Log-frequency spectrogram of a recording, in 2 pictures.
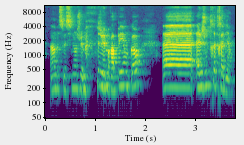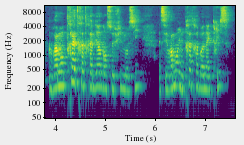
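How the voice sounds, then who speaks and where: A woman's voice: mid-range voice, fairly bright tone. A woman chatting casually as she answers viewer questions, hesitant, with many fillers and restarts. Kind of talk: casual chat. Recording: echoey room.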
